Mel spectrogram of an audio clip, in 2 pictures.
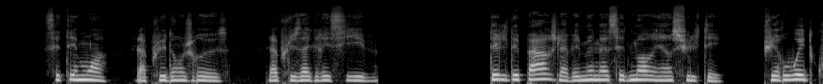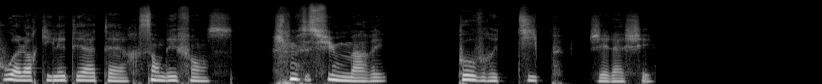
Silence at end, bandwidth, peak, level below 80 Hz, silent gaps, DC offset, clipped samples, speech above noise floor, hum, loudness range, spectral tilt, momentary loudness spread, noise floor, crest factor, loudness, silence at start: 1.7 s; 17 kHz; -4 dBFS; -46 dBFS; none; under 0.1%; under 0.1%; 69 dB; none; 5 LU; -6 dB/octave; 12 LU; -89 dBFS; 16 dB; -21 LUFS; 0.5 s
